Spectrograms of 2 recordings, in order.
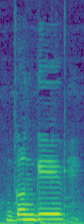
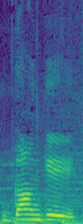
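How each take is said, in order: First: The name ends with a 'v' sound. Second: The name ends without a 'v' sound. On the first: The speaker calls it wrong. "जो कि अशुद्ध स्वरूप है" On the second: The speaker calls it right. "शुद्ध नाम है"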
